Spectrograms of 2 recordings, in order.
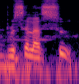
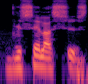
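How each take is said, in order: First: The last word is said in a casual, shortened way. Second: The last word is said carefully, following its spelling. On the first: "You could say Brucella sus" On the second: "to get the clear uh, pronunciation, or just to come out with the spelling"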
